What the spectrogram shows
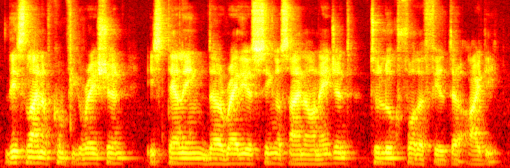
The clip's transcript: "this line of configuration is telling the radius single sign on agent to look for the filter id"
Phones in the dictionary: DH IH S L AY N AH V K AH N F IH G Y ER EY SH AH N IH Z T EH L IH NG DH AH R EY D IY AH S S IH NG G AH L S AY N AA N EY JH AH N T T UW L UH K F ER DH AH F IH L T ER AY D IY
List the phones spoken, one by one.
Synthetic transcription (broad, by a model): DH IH S L AY N AH V K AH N F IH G Y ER EY SH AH N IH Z T EH L IH NG DH AH R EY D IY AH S S IH NG G AH L S AY N AA N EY JH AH N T T UW L UH K F ER DH AH F IH L T ER AY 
